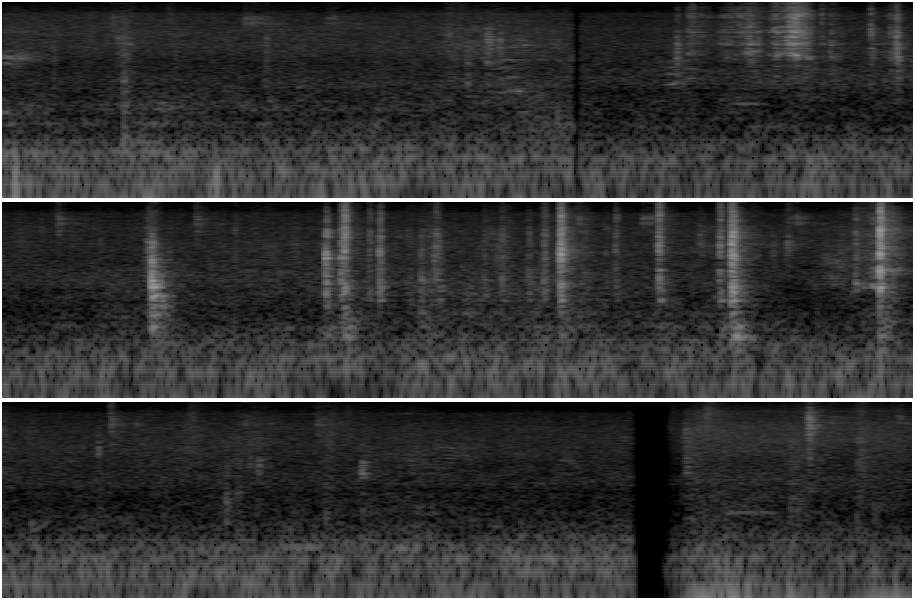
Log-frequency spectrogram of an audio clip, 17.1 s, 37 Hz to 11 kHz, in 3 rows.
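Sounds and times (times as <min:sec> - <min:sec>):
engine cap clicks and knocks: 0:07.6 - 0:11.4.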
